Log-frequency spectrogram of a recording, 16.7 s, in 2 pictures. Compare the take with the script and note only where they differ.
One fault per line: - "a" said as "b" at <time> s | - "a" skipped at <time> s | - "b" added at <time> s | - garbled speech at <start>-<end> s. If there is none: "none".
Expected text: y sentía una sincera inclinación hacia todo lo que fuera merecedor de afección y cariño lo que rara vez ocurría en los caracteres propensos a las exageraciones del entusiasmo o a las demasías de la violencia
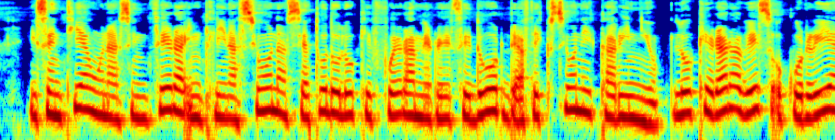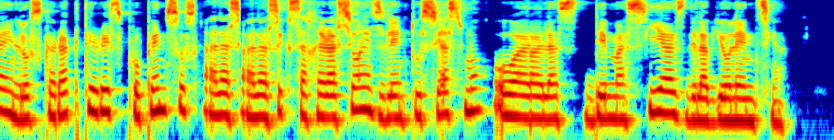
- "a las" added at 10.8 s
- "a" added at 13.6 s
